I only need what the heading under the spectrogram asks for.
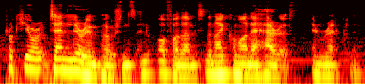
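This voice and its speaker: A man's voice: mid-range voice, steady tone, brisk. A man streaming a fantasy role-playing game, reading text aloud and chatting in a playful, self-questioning way.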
